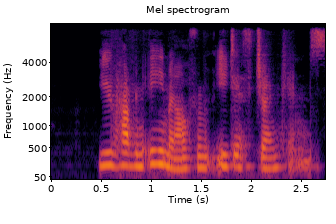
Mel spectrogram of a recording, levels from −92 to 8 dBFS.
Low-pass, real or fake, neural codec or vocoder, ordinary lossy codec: 7.2 kHz; fake; codec, 16 kHz in and 24 kHz out, 0.6 kbps, FireRedTTS-2 codec; none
